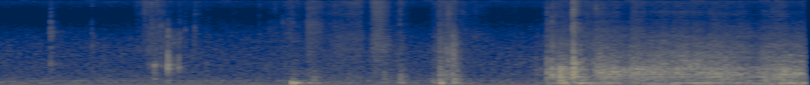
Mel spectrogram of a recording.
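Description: Faint handling sounds of an acrylic pour painting: a few light taps and knocks of the palette knife and paint cups, then about four seconds in a rustling scrape lasting about two seconds as the gloved hand grips the painted record and shifts it on the paper towel.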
